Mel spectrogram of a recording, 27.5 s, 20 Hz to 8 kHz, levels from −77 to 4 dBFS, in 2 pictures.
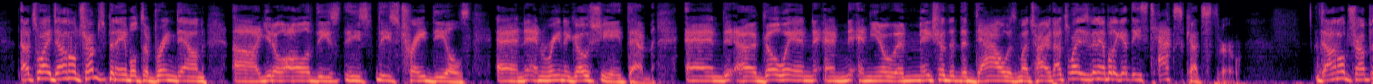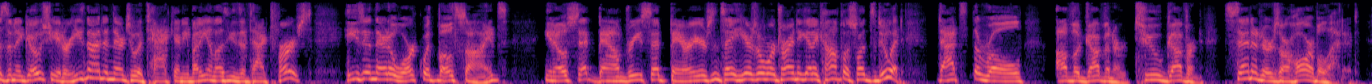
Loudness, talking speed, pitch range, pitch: -20 LUFS, 230 wpm, 140-185 Hz, 155 Hz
